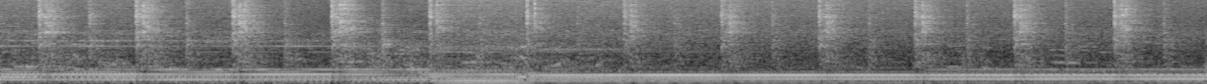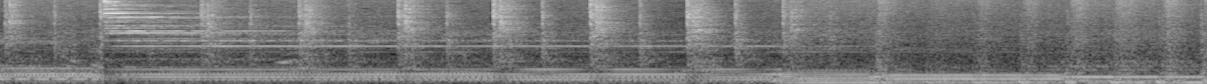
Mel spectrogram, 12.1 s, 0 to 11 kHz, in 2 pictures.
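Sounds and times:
cymbal strokes: 0:00.0 - 0:11.6
sustained bass and guitar chord: 0:00.0 - 0:12.0.

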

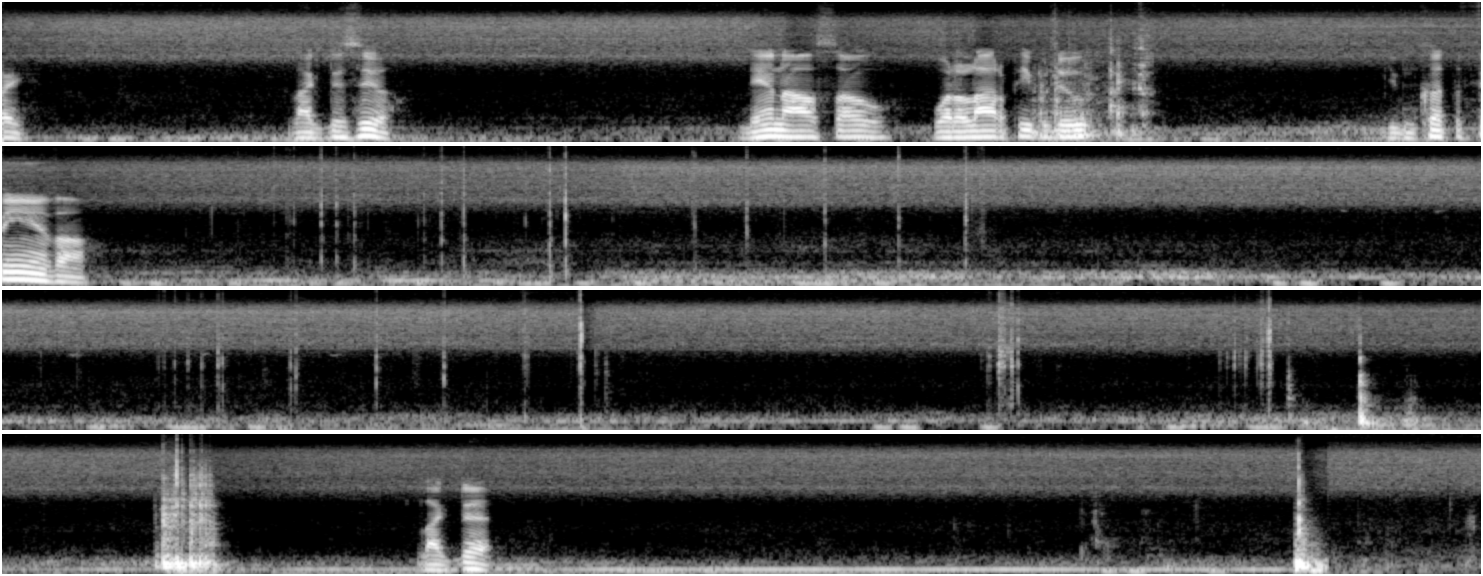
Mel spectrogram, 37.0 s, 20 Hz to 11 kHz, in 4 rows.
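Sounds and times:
high-pitched insect drone: 0:00.0 - 0:36.9.

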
